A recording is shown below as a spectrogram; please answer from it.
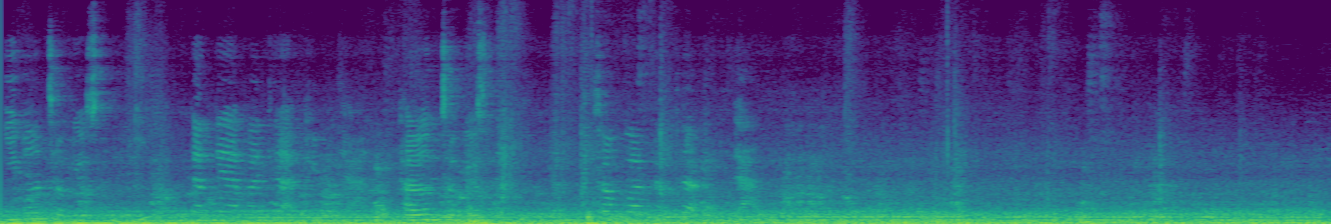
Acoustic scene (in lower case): bus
